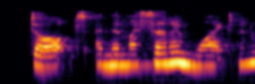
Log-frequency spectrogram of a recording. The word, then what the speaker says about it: Wightman: and then my surname Wightman, which is spelt in a really unusual way, like the Isle of Wight and then man .yoga.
